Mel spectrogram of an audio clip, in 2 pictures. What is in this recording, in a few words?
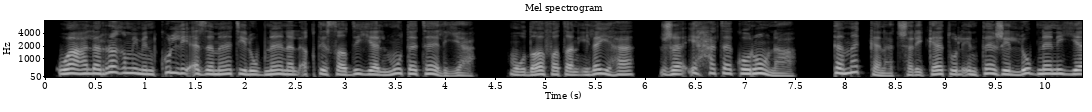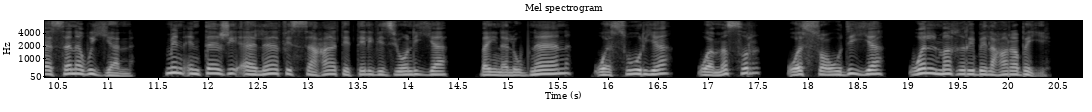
Documentary Female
